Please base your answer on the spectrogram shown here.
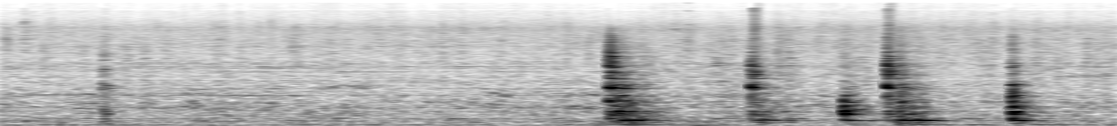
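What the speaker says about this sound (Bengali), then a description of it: "শুকনো মরিচটাকে আমি টেলে নিব একদম সুন্দর করে।" Dry red chillies roast in a pan with a soft steady sizzle, then several sharp clacks and scrapes as they are stirred, close and clear, no voices.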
